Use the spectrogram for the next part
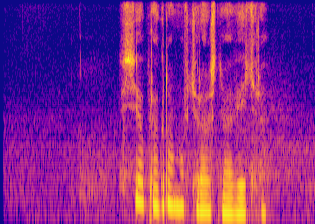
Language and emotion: Russian, neutral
